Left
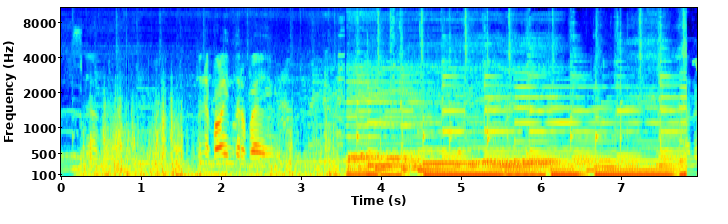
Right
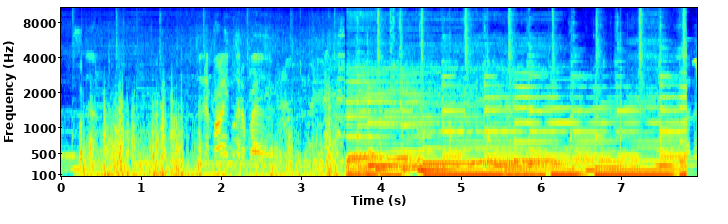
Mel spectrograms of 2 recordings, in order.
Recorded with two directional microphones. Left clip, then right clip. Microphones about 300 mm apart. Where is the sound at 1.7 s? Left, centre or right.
Centre.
